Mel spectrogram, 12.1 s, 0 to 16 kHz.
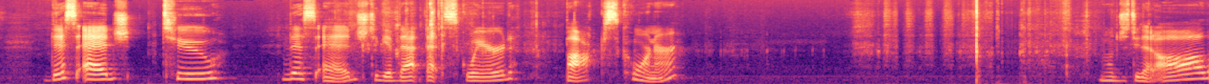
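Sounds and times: cardstock rustling: 3.4 - 5.7.

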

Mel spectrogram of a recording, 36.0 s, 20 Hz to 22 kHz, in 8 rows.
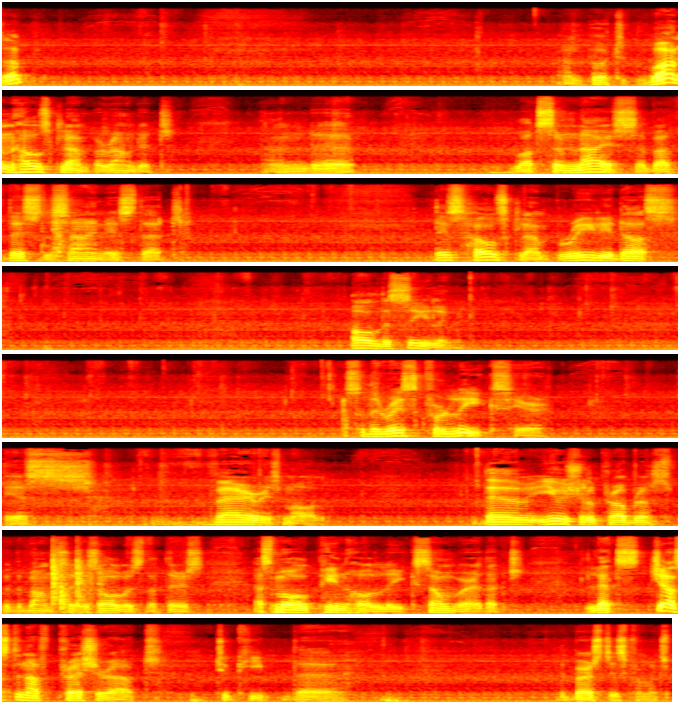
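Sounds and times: low background hum: 0.0 - 36.0.

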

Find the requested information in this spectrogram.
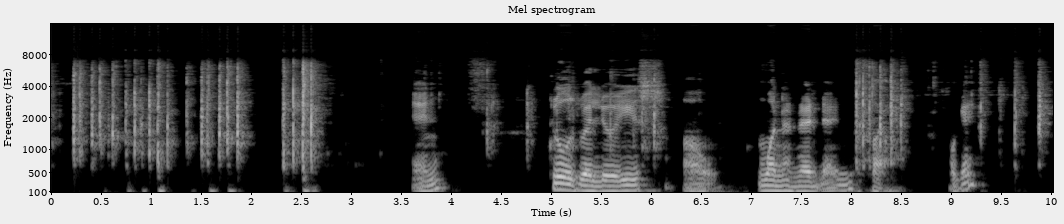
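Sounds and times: computer keyboard typing: 0.0 - 2.8, 8.0 - 8.6, 9.2 - 10.0.

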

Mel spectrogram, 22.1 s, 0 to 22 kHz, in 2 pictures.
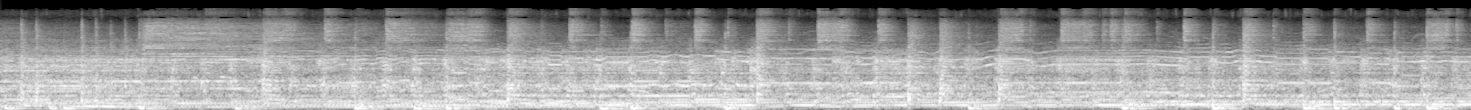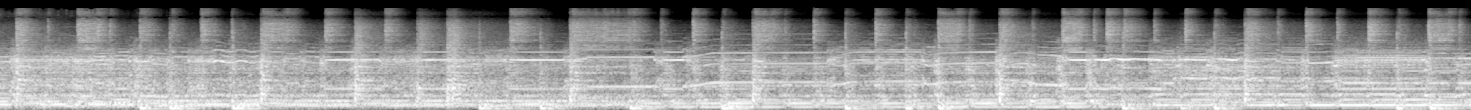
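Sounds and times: drum kit steady beat: 0.0 - 22.0
electric guitar: 0.0 - 22.0.

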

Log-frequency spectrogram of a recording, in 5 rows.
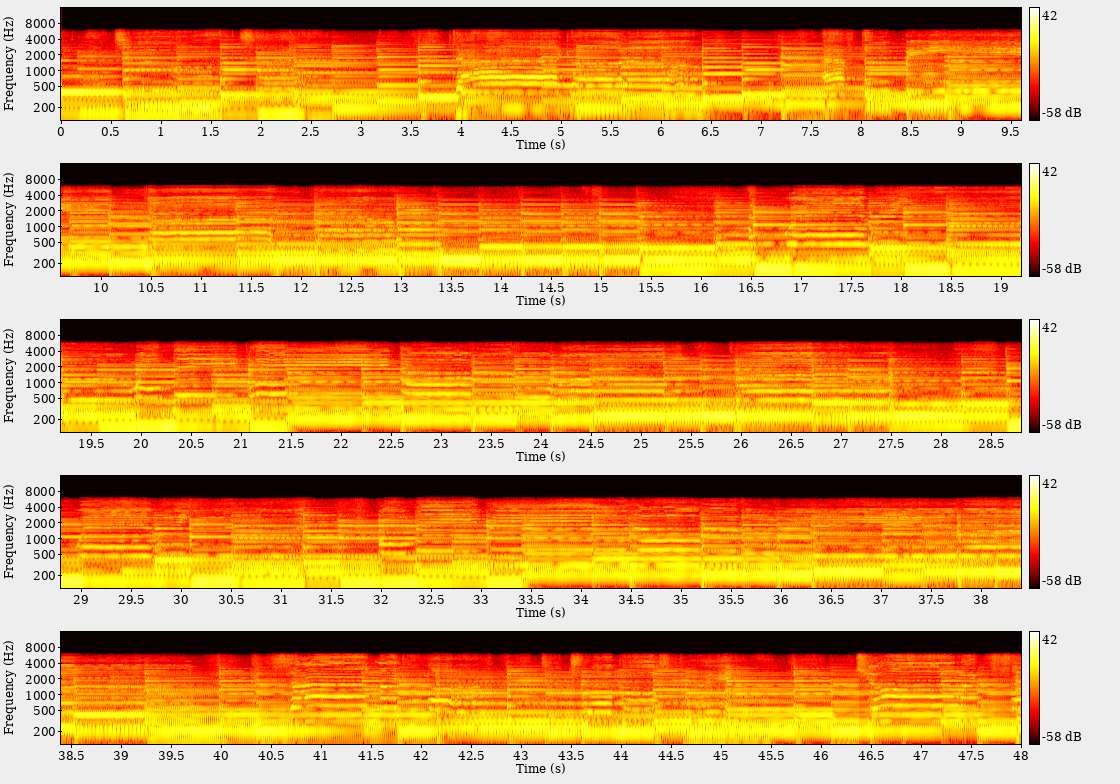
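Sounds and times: electronic keyboard piano playing: 0.0 - 48.0.

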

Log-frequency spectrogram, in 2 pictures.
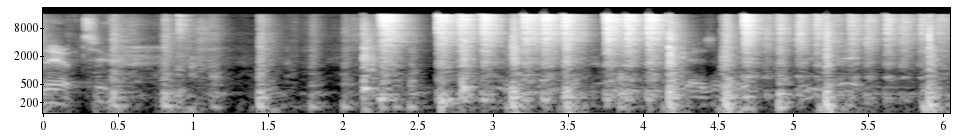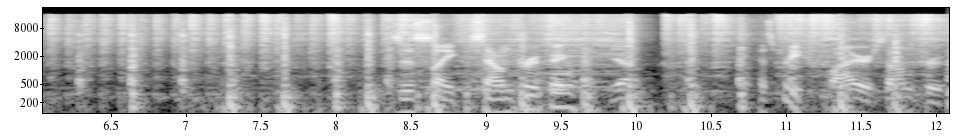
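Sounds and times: kick drum thumps: 0.0 - 12.0
snare hits: 2.2 - 12.0.

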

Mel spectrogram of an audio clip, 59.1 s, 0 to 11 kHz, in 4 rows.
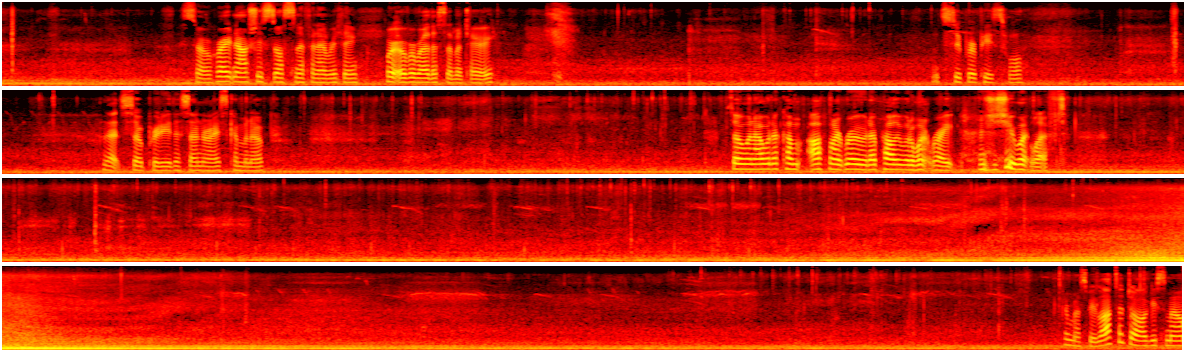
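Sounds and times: vehicle passing: 0.0 - 59.0.

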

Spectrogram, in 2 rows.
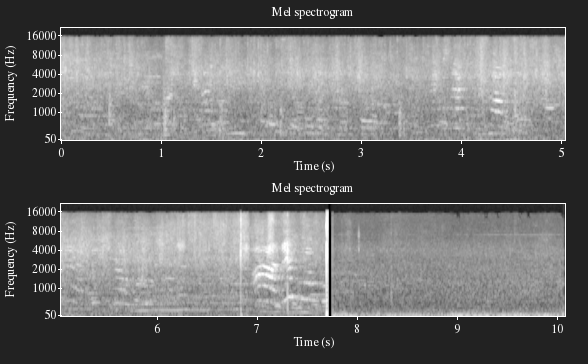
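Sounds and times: voices chattering: 0.0 - 7.8
low steady rumble: 7.8 - 10.0.

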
